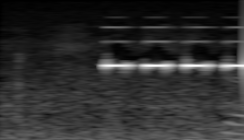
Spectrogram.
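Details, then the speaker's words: Carbon monoxide detector mounted high in a smoke-filled hot tent during a backdraft test: four quick high-pitched beeps, each about a tenth of a second, in a quiet space; the top CO alarm sounding. "oh one of them's going off which one let's see if i can hear it from this side i think it's the one at the top"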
